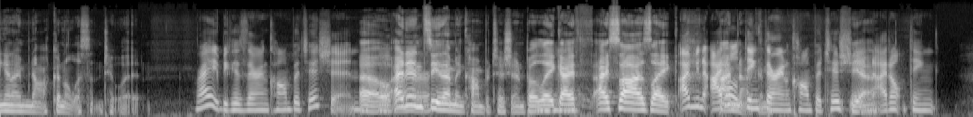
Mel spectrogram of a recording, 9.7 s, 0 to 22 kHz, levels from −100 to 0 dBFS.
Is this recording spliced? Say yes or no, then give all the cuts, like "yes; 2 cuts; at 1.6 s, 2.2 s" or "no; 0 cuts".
no; 0 cuts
